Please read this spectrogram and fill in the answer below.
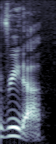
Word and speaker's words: Rita: Oh, it's pronounced Rita.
